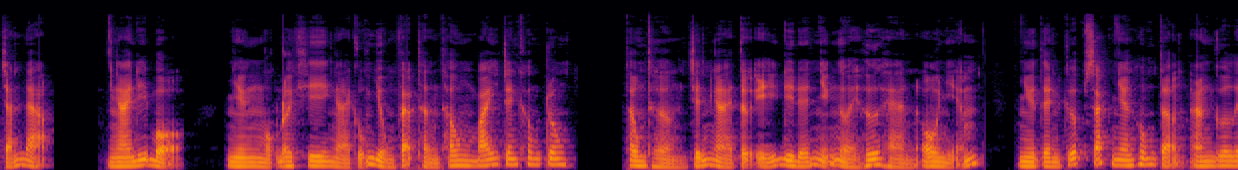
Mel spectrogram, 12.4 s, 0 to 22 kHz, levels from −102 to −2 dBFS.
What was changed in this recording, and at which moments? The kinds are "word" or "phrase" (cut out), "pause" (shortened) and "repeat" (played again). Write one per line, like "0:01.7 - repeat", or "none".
none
